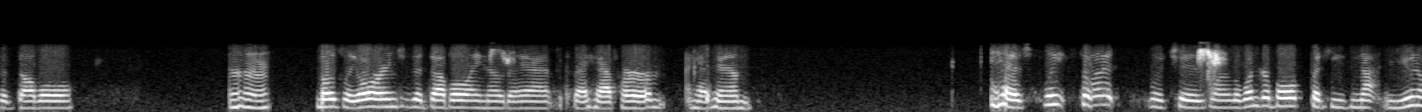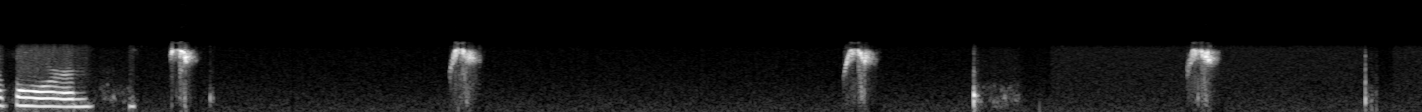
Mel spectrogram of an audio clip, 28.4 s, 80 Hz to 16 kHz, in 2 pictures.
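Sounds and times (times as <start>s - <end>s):
speech: 0.0s - 0.8s, 2.3s - 7.6s, 9.9s - 15.6s
pet bird chirping: 4.7s - 5.4s, 11.8s - 12.5s, 15.4s - 16.4s, 18.7s - 19.1s, 22.6s - 23.0s, 26.1s - 26.5s.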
